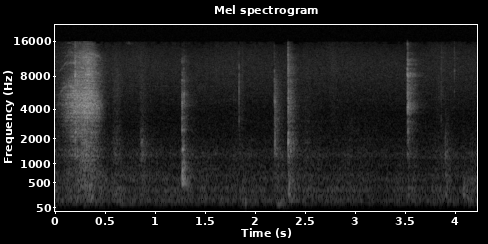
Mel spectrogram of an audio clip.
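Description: A few faint, isolated clicks of computer keys as the on-screen chord sheet is scrolled up, after a short soft rush of noise at the start.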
